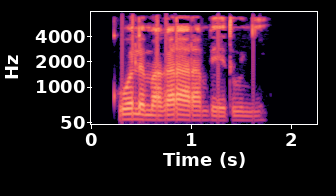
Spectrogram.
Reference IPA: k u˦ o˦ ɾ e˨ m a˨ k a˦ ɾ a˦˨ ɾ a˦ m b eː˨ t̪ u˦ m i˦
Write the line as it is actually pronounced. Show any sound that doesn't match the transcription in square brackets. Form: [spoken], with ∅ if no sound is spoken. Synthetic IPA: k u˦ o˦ [l] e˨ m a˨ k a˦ ɾ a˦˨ ɾ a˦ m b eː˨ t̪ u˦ [ɲ] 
